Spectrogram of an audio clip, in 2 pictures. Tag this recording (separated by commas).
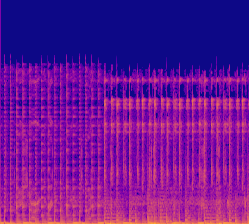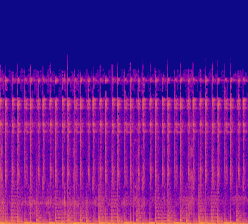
Music, Speech, Run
